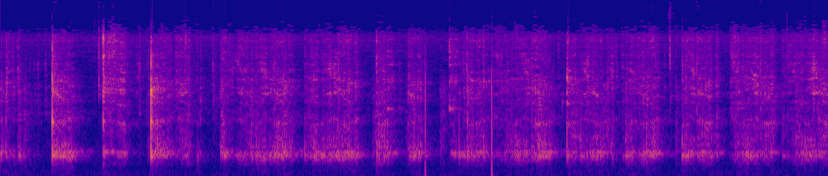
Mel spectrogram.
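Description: A spoon stirring curd into cooked vegetables in a clay pot, swishing through the thick wet mixture and scraping and knocking against the earthenware in a steady rhythm of strokes, with a few sharper clinks in the first second and a half.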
